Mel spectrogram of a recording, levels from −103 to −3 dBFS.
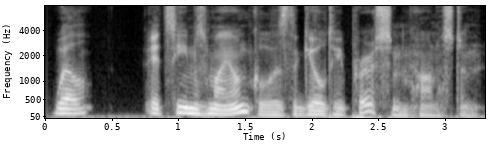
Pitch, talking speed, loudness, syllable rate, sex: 110 Hz, 180 wpm, -16 LUFS, 5.3 syllables/s, male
